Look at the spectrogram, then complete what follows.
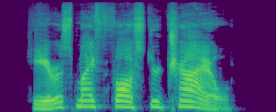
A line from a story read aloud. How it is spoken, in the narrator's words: exclaimed Mother Wolf proudly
